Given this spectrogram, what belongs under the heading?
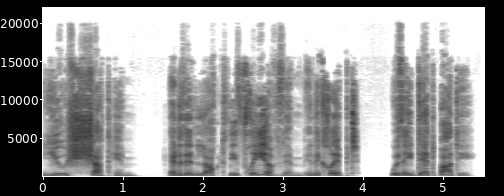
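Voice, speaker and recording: Man doing a sneering crime boss, high voice, slow deliberate questions, mocking, dry close sound. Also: huge pitch swings, no echo, exaggerated voice. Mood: sneering, cold. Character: sneering, menacing male crime boss, cold and sarcastic.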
